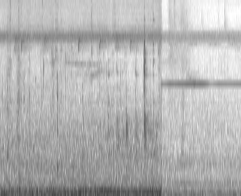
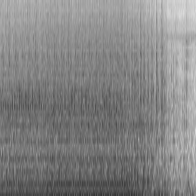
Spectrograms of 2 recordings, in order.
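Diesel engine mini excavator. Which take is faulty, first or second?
first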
